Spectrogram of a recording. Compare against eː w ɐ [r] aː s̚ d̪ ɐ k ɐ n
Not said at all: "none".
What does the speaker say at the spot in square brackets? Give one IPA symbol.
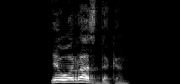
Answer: r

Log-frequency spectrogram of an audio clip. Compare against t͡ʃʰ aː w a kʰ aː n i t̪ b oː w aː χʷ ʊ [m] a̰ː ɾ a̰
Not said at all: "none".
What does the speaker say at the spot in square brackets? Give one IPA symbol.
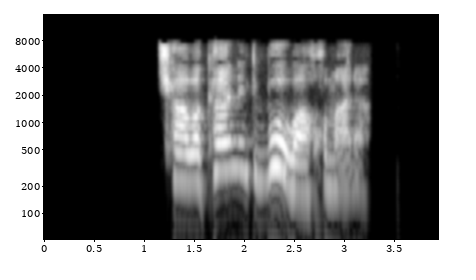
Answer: m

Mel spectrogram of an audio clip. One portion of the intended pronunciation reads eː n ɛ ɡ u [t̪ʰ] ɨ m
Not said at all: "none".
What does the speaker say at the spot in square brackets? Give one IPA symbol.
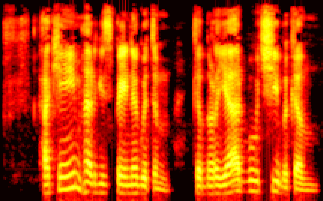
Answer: t̪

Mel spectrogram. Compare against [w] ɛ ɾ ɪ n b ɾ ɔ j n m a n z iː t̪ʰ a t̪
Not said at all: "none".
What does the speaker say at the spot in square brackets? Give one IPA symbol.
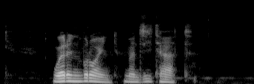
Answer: w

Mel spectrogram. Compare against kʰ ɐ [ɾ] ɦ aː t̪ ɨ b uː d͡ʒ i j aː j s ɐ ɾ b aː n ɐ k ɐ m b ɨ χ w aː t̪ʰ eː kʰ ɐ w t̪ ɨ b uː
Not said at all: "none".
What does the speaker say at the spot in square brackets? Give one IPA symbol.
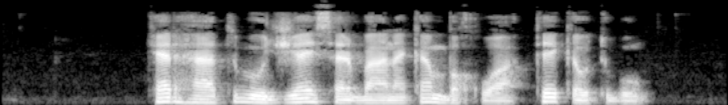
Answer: ɾ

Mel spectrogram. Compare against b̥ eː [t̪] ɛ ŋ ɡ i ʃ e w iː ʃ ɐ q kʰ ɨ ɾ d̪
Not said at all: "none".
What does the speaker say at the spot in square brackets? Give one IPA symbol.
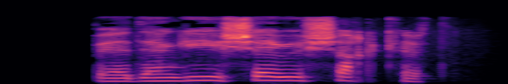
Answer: d̪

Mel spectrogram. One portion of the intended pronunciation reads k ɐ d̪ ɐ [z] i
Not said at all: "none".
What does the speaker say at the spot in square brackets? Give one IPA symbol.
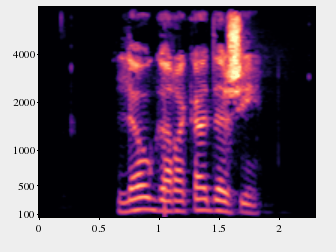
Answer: ʒ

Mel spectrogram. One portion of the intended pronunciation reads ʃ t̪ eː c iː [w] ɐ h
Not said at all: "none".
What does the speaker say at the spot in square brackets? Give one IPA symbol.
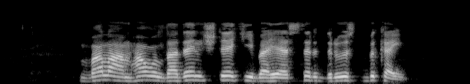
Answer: b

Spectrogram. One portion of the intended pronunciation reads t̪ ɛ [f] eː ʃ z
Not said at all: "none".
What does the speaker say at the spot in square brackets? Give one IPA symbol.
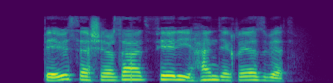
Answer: ʃ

